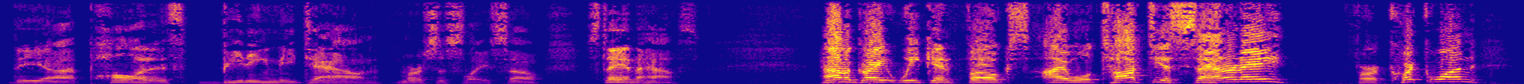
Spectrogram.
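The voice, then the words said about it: Tired, low-energy, unwell voice. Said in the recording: “I'm sucking buttermilk right now, as you can tell by my tone and lack of energy.”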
